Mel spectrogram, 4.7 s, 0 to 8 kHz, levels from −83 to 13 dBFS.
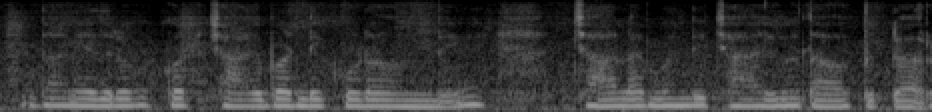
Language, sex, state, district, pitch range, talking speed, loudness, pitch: Telugu, male, Telangana, Karimnagar, 175-190 Hz, 155 wpm, -33 LUFS, 180 Hz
